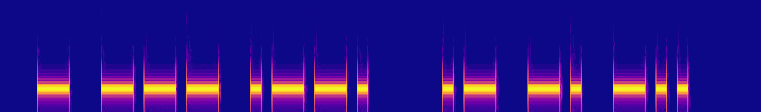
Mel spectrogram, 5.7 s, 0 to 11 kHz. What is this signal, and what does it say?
Morse code, heard as a keyed tone, about 15 wpm, 700 Hz. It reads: TOP AND
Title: Sentences from Top 1400 Words 15wpm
